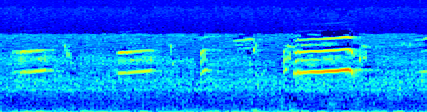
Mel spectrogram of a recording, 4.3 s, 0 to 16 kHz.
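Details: Eagle at the nest calling in a territorial dispute with an intruder, evening of March 23, 2014; spaced, flat, harmonic whistled notes, then a louder sustained piping note, over background hiss.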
